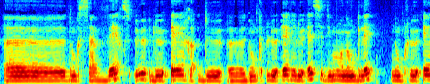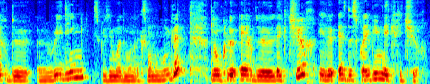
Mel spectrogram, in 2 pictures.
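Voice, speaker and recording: A woman coach talking casually to her viewers, animated, with many repeated words and restarts. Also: low-pitched, unhurried. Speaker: personal coach and author.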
